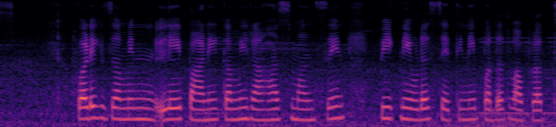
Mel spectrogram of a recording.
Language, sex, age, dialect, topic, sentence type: Marathi, female, 25-30, Northern Konkan, agriculture, statement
